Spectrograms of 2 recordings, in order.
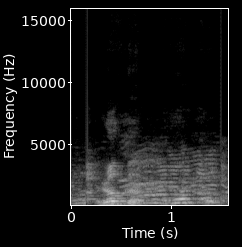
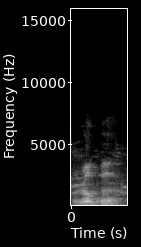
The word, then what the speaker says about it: रुक: इसको इसका उच्चारण करें। ये क्या है? रुक। किसकी मात्रा है? छोटे ऊ की मात्रा। रुक।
